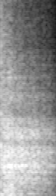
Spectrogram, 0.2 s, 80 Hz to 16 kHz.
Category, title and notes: Instrument samples > Percussion
crash Sabian low-pitched 1 puny
Sinocymbal, Zildjian, clang, UFIP, crash, Istanbul, Paiste, sinocrash, shimmer, sizzle, Meinl, boom, hi-hat, metal, smash, low-pitched, crack, cymbal, flangcrash, Soultone, bang, ride, clash, crunch, Stagg, Chinese, China, Sabian, metallic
